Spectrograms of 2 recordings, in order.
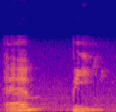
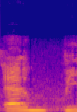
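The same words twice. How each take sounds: First: MP stretched out slowly as "em-pee" for students to repeat; slow, drawn-out MP for the class to repeat; slow drill. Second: Said in the usual way. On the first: Shown as a demonstration. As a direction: draw out MP slowly so the class can copy it. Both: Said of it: "बोलिए".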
